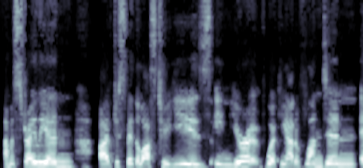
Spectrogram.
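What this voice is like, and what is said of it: Thick Australian accent. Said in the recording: “I have a very thick Australian accent”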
